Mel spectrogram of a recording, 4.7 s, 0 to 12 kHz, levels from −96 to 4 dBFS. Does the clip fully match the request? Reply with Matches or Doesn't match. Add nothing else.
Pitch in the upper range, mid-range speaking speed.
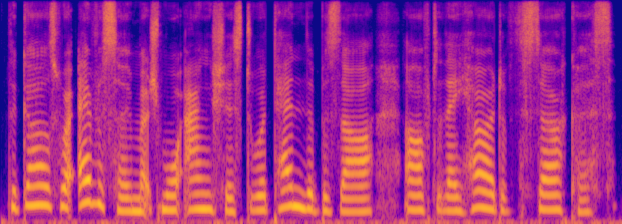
Doesn't match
